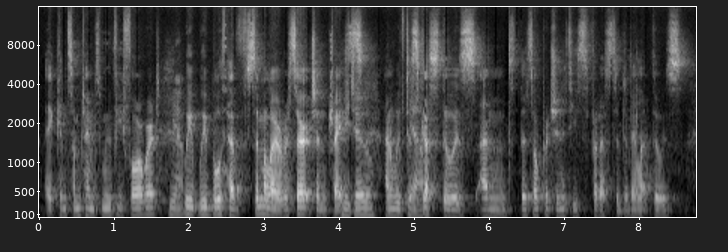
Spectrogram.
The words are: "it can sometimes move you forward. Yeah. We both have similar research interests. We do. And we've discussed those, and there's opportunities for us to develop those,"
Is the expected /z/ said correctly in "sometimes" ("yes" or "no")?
yes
